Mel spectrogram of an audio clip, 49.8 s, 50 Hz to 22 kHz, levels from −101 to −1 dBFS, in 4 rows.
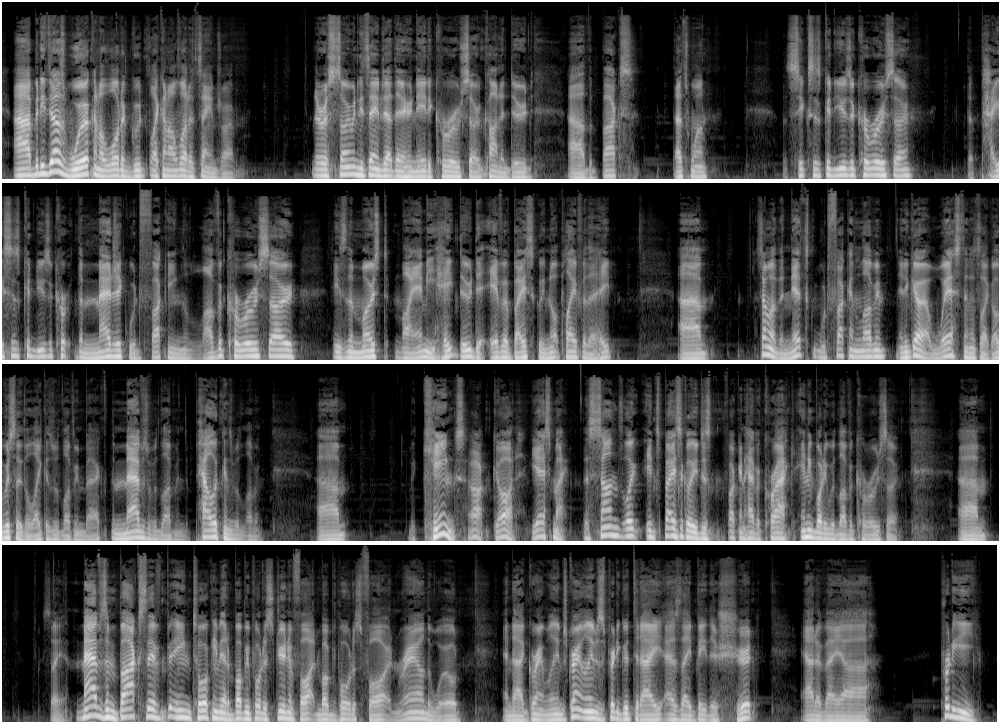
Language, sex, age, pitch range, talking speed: English, male, 30-49, 100-145 Hz, 200 wpm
